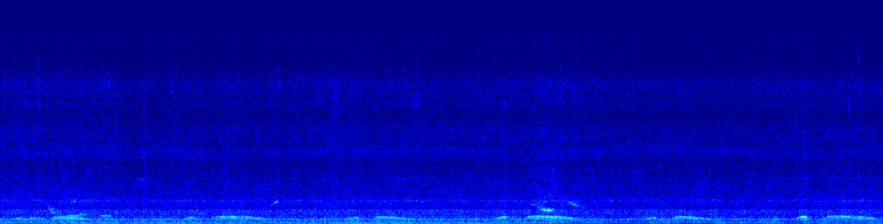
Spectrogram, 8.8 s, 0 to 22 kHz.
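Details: Crowds of honey bees circle outside a busy hive during orientation flights on 22 September 2022. A continuous droning buzz is heard, with short rising-and-falling whooshes every second or so as bees zip past.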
